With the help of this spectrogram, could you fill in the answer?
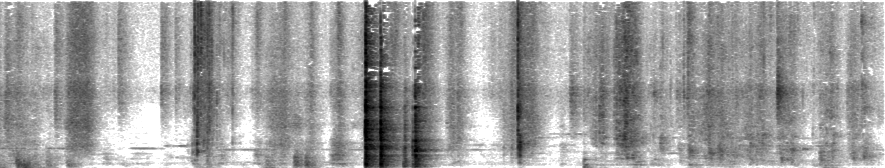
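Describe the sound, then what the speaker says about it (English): Sausage pieces dropped back into a pan of creamy Tuscan zucchini noodles, giving scattered clinks and scrapes of utensil on pan with a louder clattering burst midway, close and moderately loud, no talking. "I'm going to add the sausage back."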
